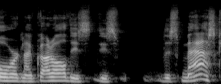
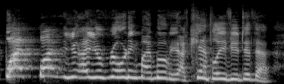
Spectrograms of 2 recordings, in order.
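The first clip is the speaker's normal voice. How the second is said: incredulous upset; 14 semitones higher than usual. Retold or imitated. Director upset about edible.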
